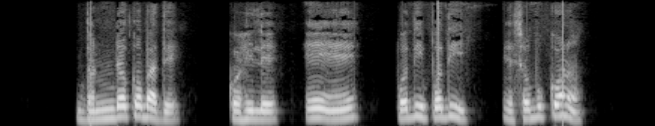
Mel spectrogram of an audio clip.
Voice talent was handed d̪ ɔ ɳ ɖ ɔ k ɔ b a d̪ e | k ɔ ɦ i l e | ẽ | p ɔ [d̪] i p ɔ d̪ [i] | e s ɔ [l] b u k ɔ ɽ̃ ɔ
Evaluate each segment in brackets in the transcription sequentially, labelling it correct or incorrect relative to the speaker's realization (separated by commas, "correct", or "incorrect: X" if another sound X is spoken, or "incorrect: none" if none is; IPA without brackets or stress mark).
correct, correct, incorrect: none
